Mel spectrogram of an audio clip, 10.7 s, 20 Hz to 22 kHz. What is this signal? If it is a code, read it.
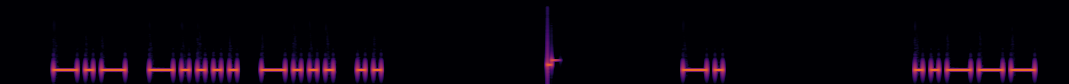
Morse code, heard as a keyed tone, about 16 wpm, spaced as for 9 wpm, 700 Hz. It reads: K6BI N2
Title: USA Call Signs - 4 Characters - 8x Character Spacing - 15wpm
